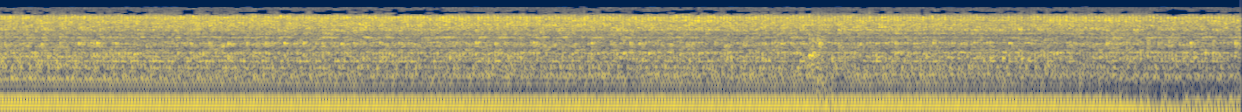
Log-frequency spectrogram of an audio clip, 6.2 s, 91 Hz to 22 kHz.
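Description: BMW M135i's turbocharged straight-six idling loudly through its modified exhaust just after a start, still warming up. The idle steps down slightly near the end.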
